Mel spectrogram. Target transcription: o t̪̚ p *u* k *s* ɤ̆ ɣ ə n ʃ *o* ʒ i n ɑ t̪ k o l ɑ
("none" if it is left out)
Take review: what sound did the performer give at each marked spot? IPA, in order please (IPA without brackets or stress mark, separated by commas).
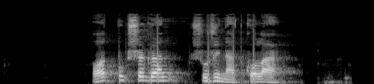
u, ʃ, u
